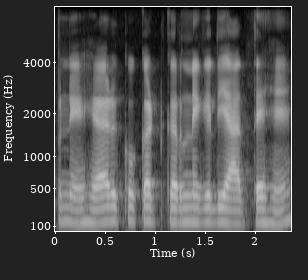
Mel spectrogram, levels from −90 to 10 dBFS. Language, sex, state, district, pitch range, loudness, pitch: Hindi, male, Odisha, Malkangiri, 130-140 Hz, -18 LUFS, 140 Hz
